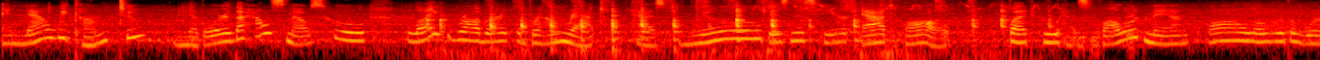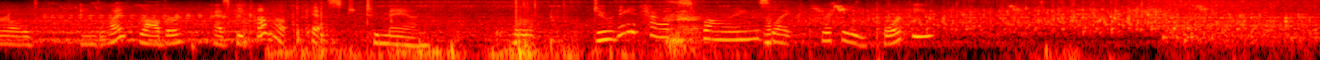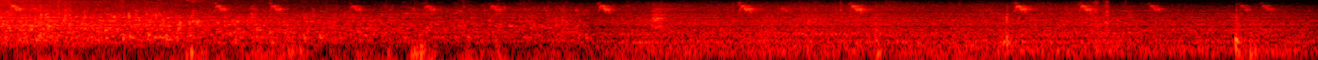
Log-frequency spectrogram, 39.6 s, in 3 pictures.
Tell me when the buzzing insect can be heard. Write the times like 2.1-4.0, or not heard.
0.0-39.2.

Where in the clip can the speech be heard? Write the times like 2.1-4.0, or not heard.
0.0-17.5, 19.1-22.6.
